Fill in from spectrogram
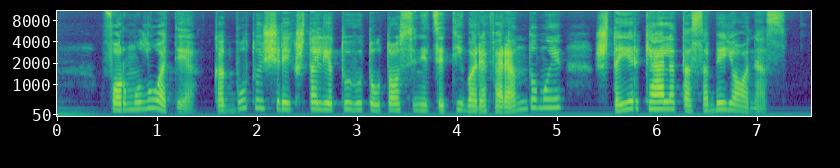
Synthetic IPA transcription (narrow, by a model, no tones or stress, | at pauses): fɔɾmʊlˠuɔt̪ʲḛːkɐt̪buːt̪uːɪʃʲɾʲɛɪkʃt̪ɐlʲiɛt̪ʊʋʲuːt̪ɒʊt̪oːsɪnʲɪt̪sʲɛt̪ʲiːʋɐɾʲɛfʲɛɾʲɛnd̪ʊmʊɪʃt̪ɐɪɪɾkʲæːlʲɛt̪ɐsɐbʲejoːnʲɛ̰s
